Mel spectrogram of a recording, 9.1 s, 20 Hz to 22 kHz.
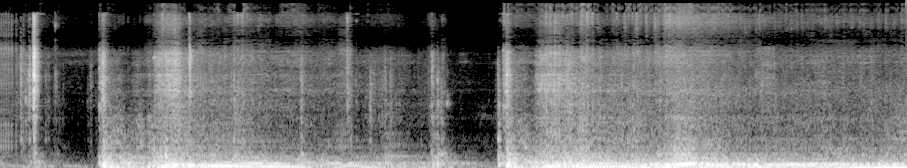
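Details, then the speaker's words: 1967 Ford Mustang V8 being inspected before purchase, cold start: cranks, catches, shuts down, restarts into a deep steady idle with no knocks or misses; good oil pressure on gauge; normal start. "She's cold right now. Good oil pressure."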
